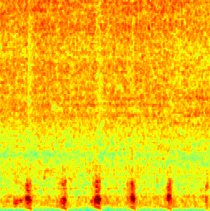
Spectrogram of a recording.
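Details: Engine started after disturbing the main lead at the starter that feeds the coil packs: soft even pulses about four a second, no misses or stumbles; steady healthy idle.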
